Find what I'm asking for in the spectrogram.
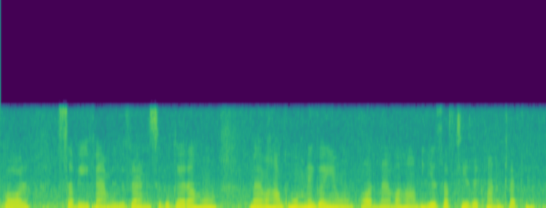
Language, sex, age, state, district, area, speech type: Urdu, female, 18-30, Uttar Pradesh, Gautam Buddha Nagar, rural, spontaneous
